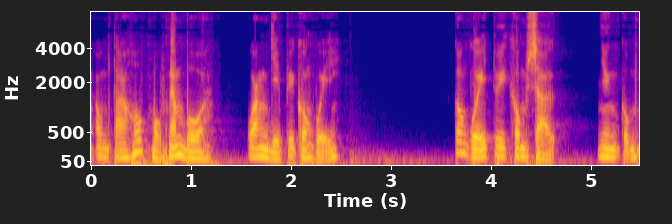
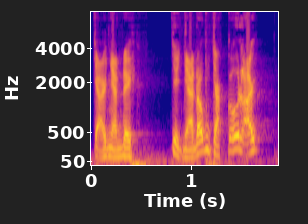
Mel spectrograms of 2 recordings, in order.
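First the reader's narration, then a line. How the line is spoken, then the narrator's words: Shouted. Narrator (Vietnamese): Thầy Trạch Dương hét lên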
